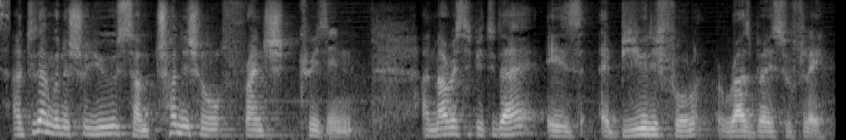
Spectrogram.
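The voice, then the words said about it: French accent. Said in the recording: “hearing his accent ... his French accent”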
